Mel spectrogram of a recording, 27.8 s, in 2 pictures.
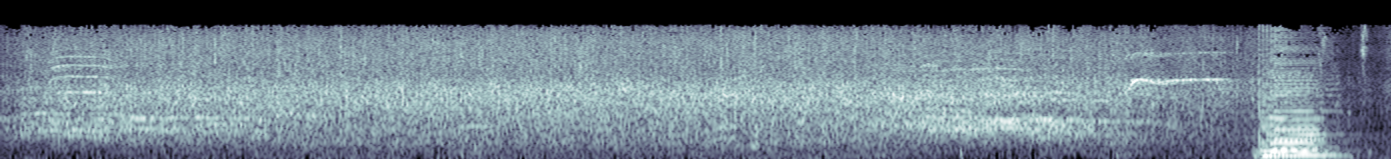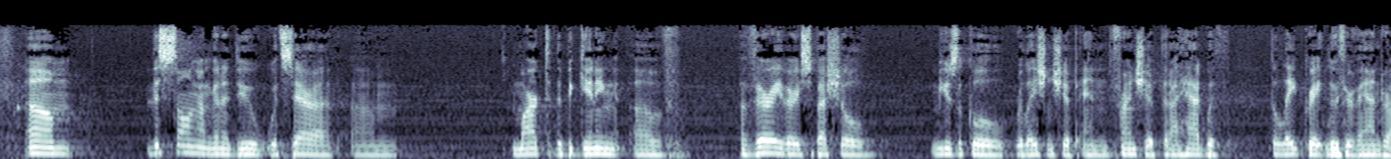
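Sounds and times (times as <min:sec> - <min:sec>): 
audience applause welcoming a singer-songwriter onto the stage: 0:00.0 - 0:13.5
speech: 0:15.5 - 0:18.0, 0:19.0 - 0:27.8.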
